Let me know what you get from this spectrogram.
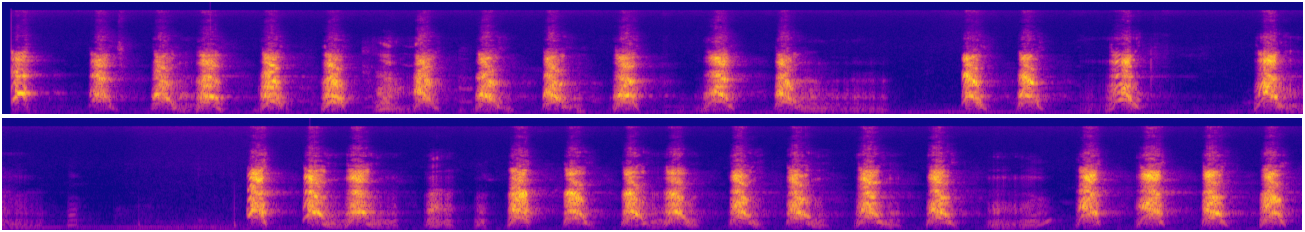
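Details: A Rottweiler puppy playing with mice barks in rapid, sharp bursts, pausing briefly before starting again.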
